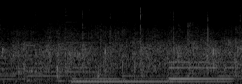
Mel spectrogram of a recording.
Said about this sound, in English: Come on, let's cheer these guys on.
